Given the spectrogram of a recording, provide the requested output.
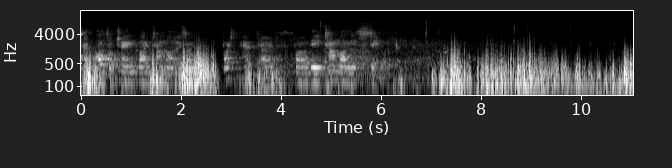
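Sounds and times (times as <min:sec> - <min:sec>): wind buffeting microphone: 0:00.0 - 0:04.2, 0:06.1 - 0:11.0.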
